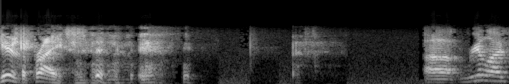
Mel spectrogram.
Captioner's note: laugh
